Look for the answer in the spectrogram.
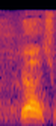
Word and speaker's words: rosh: The Hebrew word for head is rosh, which is spelled resh aleph shin. But there is no aleph when we say it.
